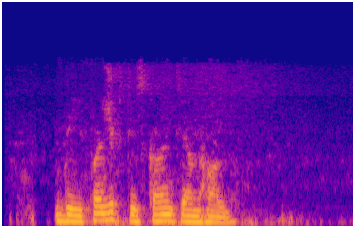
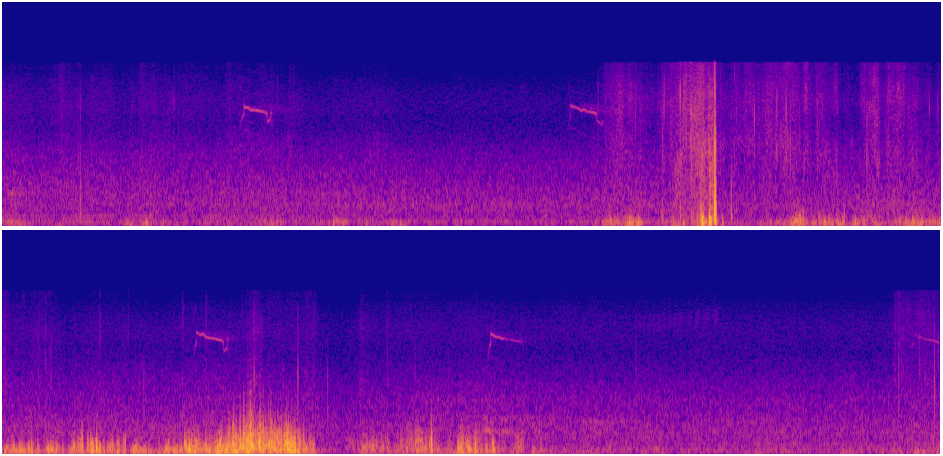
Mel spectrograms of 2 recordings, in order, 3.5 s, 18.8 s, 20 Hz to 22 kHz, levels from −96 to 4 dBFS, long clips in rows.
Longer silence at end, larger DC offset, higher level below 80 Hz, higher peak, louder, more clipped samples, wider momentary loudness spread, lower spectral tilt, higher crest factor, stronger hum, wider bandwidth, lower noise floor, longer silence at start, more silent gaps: first, 1 s vs 0 s; neither; second, -42 dBFS vs -36 dBFS; second, -4 dBFS vs 0 dBFS; first, -16 LUFS vs -26 LUFS; neither; second, 9 LU vs 29 LU; first, -10.5 dB/octave vs -8.5 dB/octave; second, 14 dB vs 28 dB; neither; second, 6.6 kHz vs 7.6 kHz; about the same, -54 dBFS vs -52 dBFS; first, 0.3 s vs 0.05 s; neither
